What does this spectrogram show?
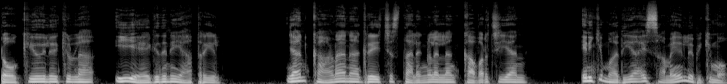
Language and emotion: Malayalam, fearful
